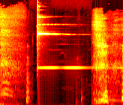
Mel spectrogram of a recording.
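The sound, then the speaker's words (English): A single bright strike of a 'bad joke bell' rings out with a clear, sustained metallic tone that slowly fades, framed by brief bits of people talking before and after. “This is the bad joke bell, or like the punny joke bell, or anytime there's a anyway.”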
